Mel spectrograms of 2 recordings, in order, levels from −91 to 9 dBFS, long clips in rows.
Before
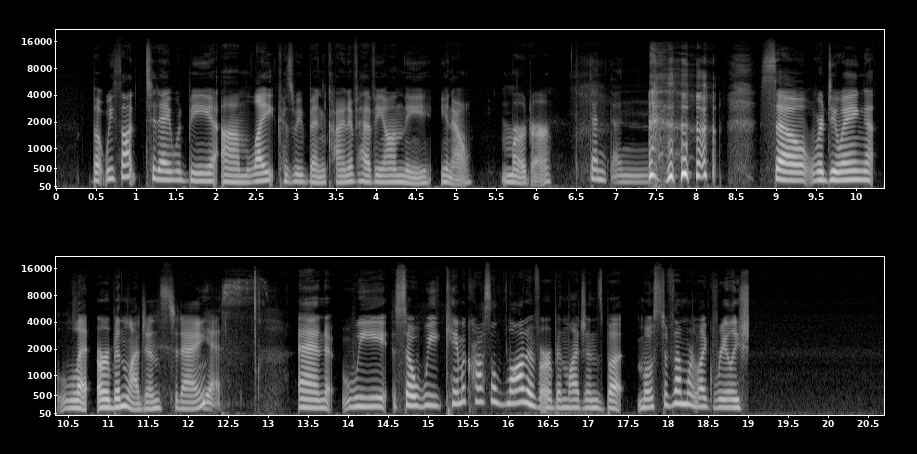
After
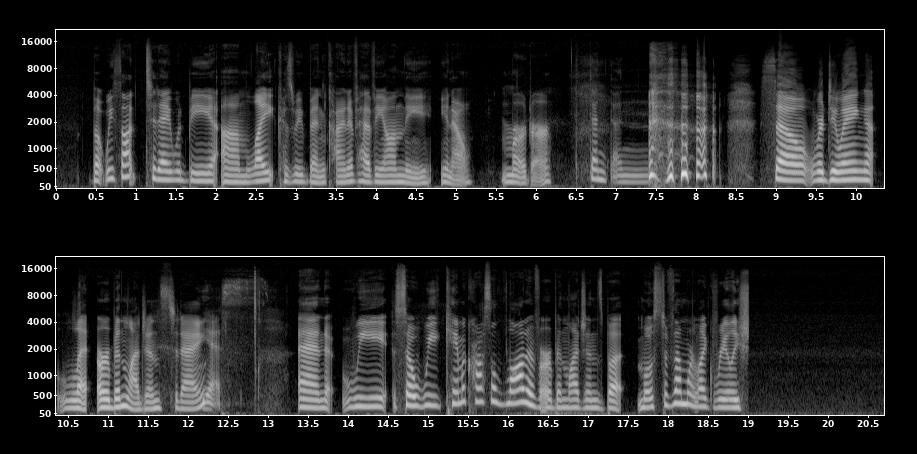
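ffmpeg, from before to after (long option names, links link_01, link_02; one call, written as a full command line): ffmpeg -i in.wav -filter_complex "[0:a]asettb=1/sr,asplit=3[link_01][link_02][link_03];[link_01]atrim=end=7.764[link_04];[link_02]atrim=start=7.76:end=10.65,asetpts=PTS-STARTPTS,afade=type=in:duration=0.004:curve=qsin,afade=type=out:start_time=2.886:duration=0.004:curve=qsin,adynamicsmooth=sensitivity=2:basefreq=6000[link_05];[link_03]atrim=start=10.646[link_06];[link_04][link_05]acrossfade=duration=0.004:curve1=hsin:curve2=qsin[link_07];[link_07][link_06]acrossfade=duration=0.004:curve1=qsin:curve2=hsin" out.wav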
